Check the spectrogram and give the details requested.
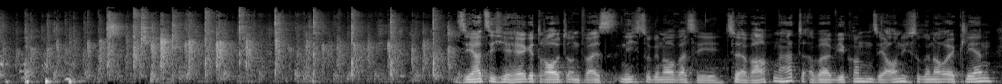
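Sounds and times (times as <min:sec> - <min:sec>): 
audience applause: 0:00.0 - 0:04.7
speech: 0:04.6 - 0:10.0.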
